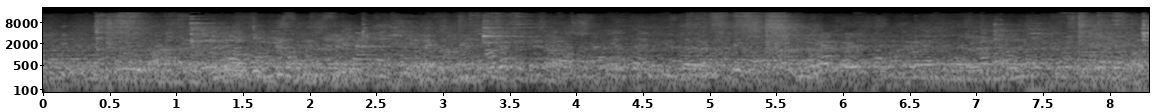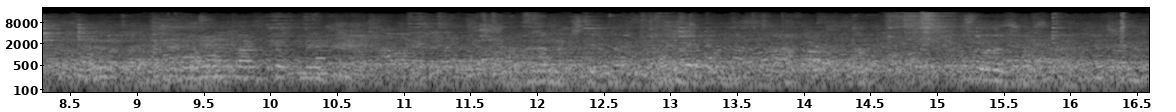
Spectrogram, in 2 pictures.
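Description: A crowd of people murmurs and chatters in a room.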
